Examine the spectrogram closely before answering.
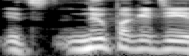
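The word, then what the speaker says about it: Ну, погоди: It's on YouTube, you just - well, I’ll have to - Nu Pogodi is the Russian way to say it, but I’ll send you a link.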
